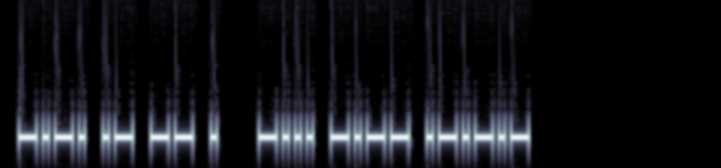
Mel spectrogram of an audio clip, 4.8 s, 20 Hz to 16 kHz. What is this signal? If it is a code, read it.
Morse code, heard as a keyed tone, about 32 wpm, 700 Hz. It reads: CAME BY.
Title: Sentences from Top 1000 Words - Review Part 1 - 30wpm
